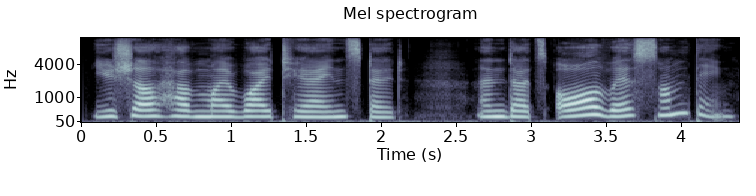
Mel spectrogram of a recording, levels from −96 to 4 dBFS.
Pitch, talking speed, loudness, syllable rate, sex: 240 Hz, 150 wpm, -16 LUFS, 4.3 syllables/s, female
